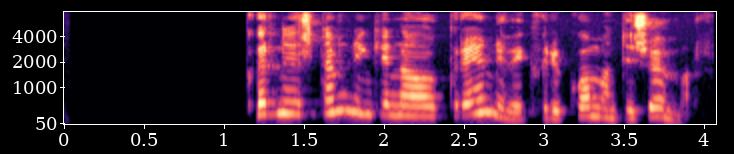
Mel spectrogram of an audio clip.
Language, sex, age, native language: Icelandic, female, 50-59, Icelandic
